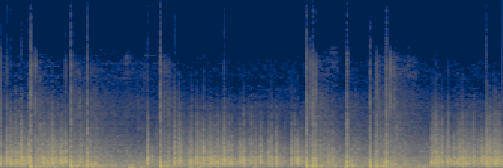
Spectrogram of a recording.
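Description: Aerial firework shells bursting in quick succession: a rapid, irregular string of sharp bangs with crackling between them.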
